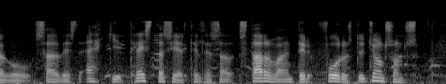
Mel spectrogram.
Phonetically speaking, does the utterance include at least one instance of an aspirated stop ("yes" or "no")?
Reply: yes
